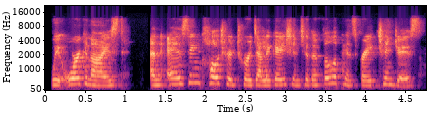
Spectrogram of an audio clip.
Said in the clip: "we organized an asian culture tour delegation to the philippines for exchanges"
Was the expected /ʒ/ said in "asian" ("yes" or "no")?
no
